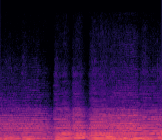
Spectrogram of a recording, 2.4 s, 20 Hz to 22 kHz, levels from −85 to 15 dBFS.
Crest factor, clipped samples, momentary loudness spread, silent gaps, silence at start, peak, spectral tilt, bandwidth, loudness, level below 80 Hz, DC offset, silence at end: 16 dB; under 0.1%; 5 LU; none; 0 s; -8 dBFS; -5.5 dB/octave; 17.5 kHz; -22 LUFS; -46 dBFS; under 0.1%; 0 s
